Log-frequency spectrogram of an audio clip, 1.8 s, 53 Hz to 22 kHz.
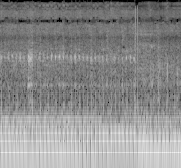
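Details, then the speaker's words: Cold start on a VW Mk5 Golf GTI, heard from the rear: heavy, uneven, stumbling idle thump, less severe than before and no longer shaking, but still misfiring. Codes show cylinder 1, 2, 3 and random misfires plus a MAF sensor fault. "you can still hear it a little bit misfiring if I come around to the back so it is it has a lot of w off but that could be it's a cold start and it is quite cold"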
